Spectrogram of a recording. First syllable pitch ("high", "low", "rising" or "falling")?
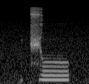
low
